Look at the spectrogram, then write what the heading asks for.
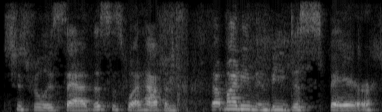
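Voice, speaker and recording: A woman teacher reading a storybook aloud to children in an expressive, animated way, pausing to explain things in simple asides. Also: mid-range voice.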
